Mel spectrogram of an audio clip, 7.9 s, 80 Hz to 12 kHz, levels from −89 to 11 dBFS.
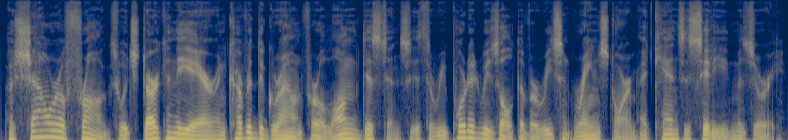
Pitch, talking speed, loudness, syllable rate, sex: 100 Hz, 215 wpm, -17 LUFS, 5.7 syllables/s, male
